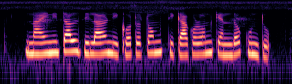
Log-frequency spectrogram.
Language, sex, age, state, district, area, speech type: Assamese, female, 18-30, Assam, Lakhimpur, rural, read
